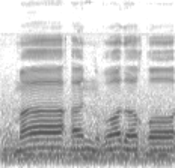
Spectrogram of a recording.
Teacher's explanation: مَاءً غَدَقًا، یہاں پر مد متصل ہے، حرف مد کے بعد حمزہ اسی کلمے میں تو اسی وجہ سے مد متصل ہوگا۔ غَدَقًا، 2 زبر کو الف سے بدل دیں گے اور 1 زبر پڑھی جائے گی۔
